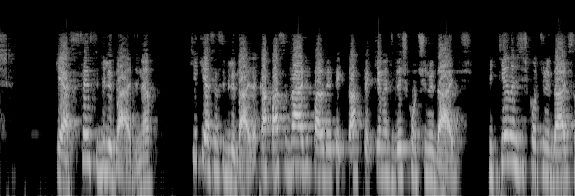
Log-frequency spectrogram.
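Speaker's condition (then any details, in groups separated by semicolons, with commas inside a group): No condition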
